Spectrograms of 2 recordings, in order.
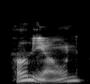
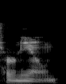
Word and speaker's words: Hermione: Hermione, imagine my surprise when it wasn't pronounced Hermione. I read 2 books pronouncing it that way in my mind before I heard what it was supposed to be.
